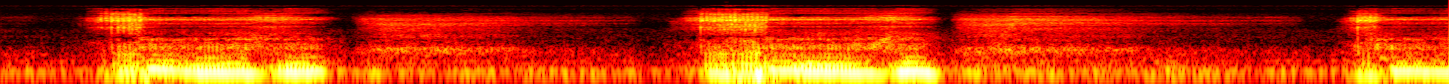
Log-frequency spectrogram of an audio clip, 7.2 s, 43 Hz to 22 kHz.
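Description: Loud, low, rattling snores on each breath in, with quieter breaths out, about 20 breaths a minute.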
